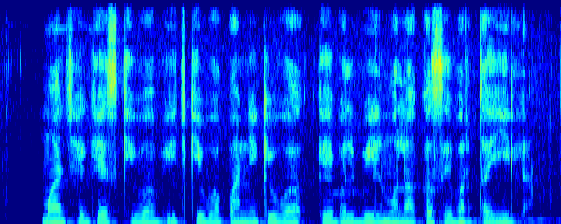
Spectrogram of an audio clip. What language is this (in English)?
Marathi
